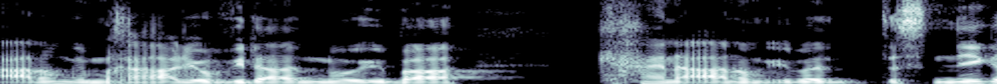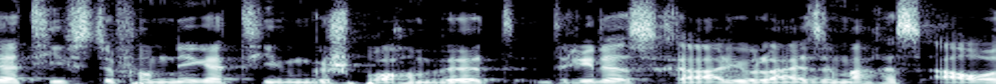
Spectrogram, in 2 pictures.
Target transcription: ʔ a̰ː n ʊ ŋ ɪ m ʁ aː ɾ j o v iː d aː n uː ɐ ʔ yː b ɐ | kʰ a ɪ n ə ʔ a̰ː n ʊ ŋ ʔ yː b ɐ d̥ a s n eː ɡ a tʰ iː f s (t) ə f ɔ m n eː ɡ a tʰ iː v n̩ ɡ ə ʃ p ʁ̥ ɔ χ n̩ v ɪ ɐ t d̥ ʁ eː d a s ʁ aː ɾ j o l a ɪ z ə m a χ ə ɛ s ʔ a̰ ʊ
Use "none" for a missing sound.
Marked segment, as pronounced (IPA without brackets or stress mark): t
